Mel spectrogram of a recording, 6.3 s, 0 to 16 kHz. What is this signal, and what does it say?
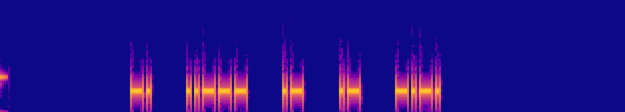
Morse code, heard as a keyed tone, about 32 wpm, spaced as for 17 wpm, 700 Hz. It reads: N2AAC
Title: USA Call Signs - 5 Characters - 3x Character Spacing - 30wpm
